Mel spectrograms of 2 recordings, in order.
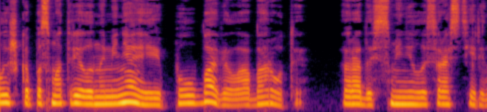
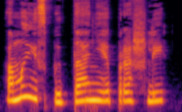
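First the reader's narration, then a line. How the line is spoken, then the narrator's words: Blurting out. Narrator (Russian): не выдержала Милена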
